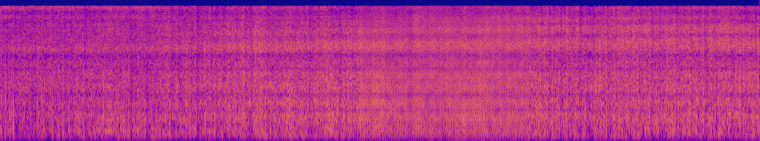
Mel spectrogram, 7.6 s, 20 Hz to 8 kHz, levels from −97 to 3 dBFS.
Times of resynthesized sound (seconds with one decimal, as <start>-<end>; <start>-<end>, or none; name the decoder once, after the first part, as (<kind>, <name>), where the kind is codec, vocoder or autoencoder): 3.6-5.3 (vocoder, WaveNeXt)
